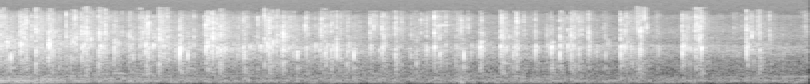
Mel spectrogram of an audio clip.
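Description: Faint audience applause, with separate hand claps audible, dying away steadily as it is faded down.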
